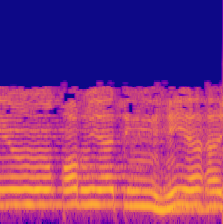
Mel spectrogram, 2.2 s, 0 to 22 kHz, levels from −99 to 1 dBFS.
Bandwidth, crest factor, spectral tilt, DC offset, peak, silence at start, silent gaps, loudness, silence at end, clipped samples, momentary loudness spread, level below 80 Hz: 5.8 kHz; 14 dB; -10.5 dB/octave; under 0.1%; -6 dBFS; 0 s; none; -19 LUFS; 0 s; under 0.1%; 2 LU; -62 dBFS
